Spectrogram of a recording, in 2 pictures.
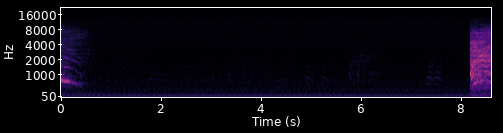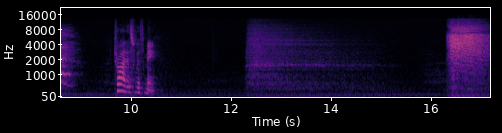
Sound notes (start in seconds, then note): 0.1 screaming; 12.2 breathing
